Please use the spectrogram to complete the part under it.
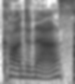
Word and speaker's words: Condé Nast: How do you say this? Is it Cond Nest? – Condé Nast.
